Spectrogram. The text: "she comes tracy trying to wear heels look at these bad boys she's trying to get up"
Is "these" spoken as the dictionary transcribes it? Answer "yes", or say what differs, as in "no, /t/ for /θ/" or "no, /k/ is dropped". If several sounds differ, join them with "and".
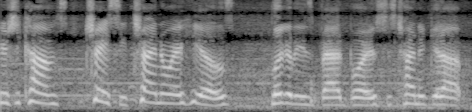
yes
